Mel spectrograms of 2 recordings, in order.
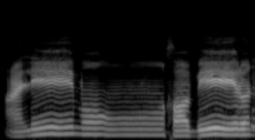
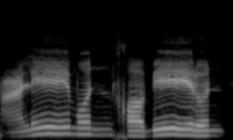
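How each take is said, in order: First: The n sound is held longer, not crisp. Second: The n sound is short, clear and direct. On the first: The speaker calls it wrong. "salah kalau dibaca alimun khabirun" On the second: The speaker calls it right. "dibaca jelas, jelas, langsung tanpa ada panjang"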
